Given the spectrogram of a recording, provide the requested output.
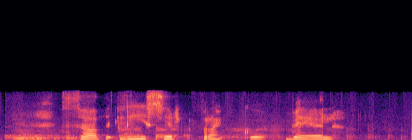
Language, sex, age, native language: Icelandic, female, 7, Icelandic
